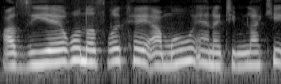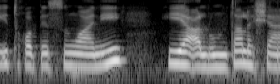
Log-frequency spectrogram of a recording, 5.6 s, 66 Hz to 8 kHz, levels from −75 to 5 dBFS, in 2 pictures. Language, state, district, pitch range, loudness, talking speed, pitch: Sumi, Nagaland, Kohima, 195-230 Hz, -16 LUFS, 170 wpm, 205 Hz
